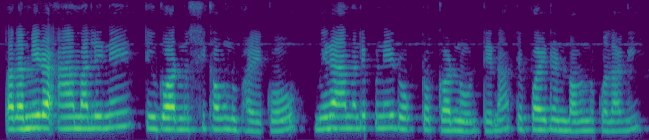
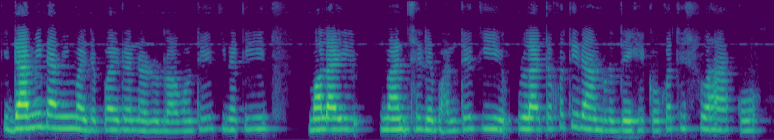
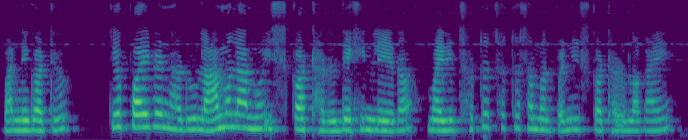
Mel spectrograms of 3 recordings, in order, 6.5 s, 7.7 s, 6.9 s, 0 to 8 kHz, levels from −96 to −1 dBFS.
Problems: none marked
